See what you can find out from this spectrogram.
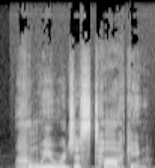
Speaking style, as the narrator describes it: Jill laughed

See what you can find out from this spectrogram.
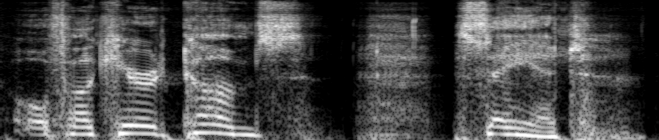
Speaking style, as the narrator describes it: begged the Reston priest

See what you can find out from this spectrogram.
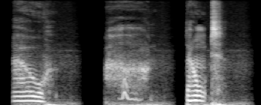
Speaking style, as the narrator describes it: said Harry weakly

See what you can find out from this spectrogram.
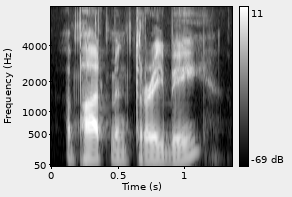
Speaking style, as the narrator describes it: Marco asked with a heavy accent

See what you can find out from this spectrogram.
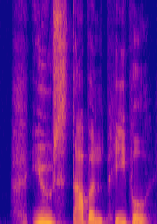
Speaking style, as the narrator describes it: exclaimed

